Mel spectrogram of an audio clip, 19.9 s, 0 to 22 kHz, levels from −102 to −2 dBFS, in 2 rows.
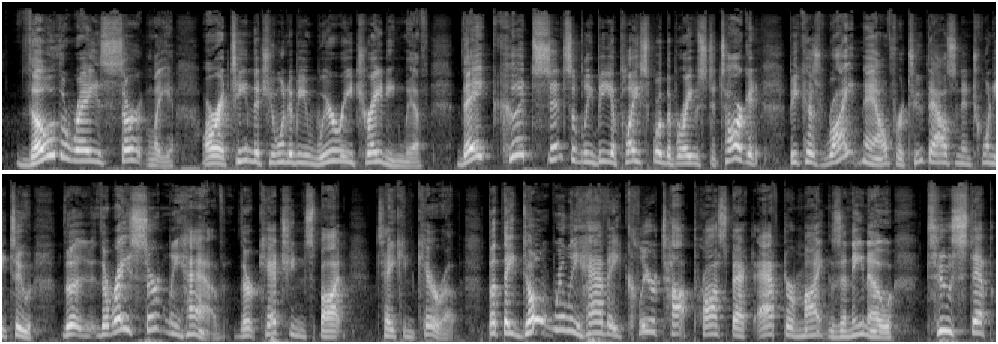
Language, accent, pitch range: English, American, 160-230 Hz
